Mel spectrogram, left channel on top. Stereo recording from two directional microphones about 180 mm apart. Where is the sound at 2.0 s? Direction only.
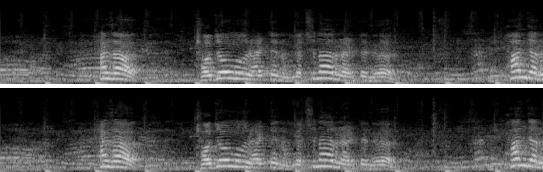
15° left (ahead or behind).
